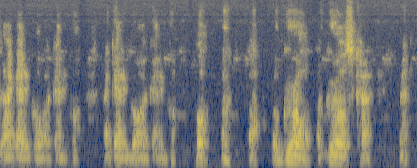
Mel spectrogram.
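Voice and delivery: flustered mock stammer, trailing low; nervous. Host imitating Jordy fleeing a girl's contact, nervous. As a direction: imitate him getting nervous and stumbling over words. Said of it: "he got all nervous".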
